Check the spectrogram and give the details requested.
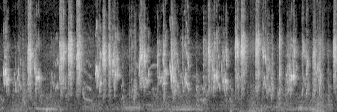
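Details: Colony of budgerigars kept for breeding, with pairs laying clutches of six or seven eggs: continuous busy chirping and squawking from many birds, sharp scratchy notes packed closely together without a break.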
